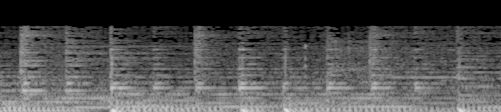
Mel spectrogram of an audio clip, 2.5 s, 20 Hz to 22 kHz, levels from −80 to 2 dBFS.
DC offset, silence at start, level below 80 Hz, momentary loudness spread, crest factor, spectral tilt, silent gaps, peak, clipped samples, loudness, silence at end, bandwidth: under 0.1%; 0 s; -24 dBFS; 3 LU; 18 dB; -5 dB/octave; none; -2 dBFS; under 0.1%; -21 LUFS; 0 s; 8.8 kHz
